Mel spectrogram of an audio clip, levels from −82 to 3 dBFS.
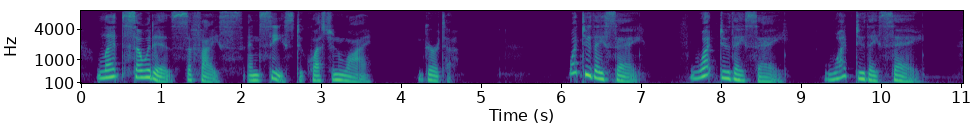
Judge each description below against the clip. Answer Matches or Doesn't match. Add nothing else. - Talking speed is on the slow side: Matches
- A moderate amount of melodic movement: Doesn't match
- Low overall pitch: Doesn't match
